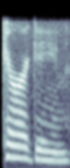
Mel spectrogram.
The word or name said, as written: carragheen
